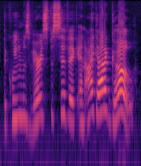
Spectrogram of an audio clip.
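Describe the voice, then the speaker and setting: A woman's voice: sits high, expressive, moderate pace, sharp tone, voice pushed up. A woman voicing a frantic, flustered male messenger in an audiobook-style fantasy story. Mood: panicked. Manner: exclamatory, flustered.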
